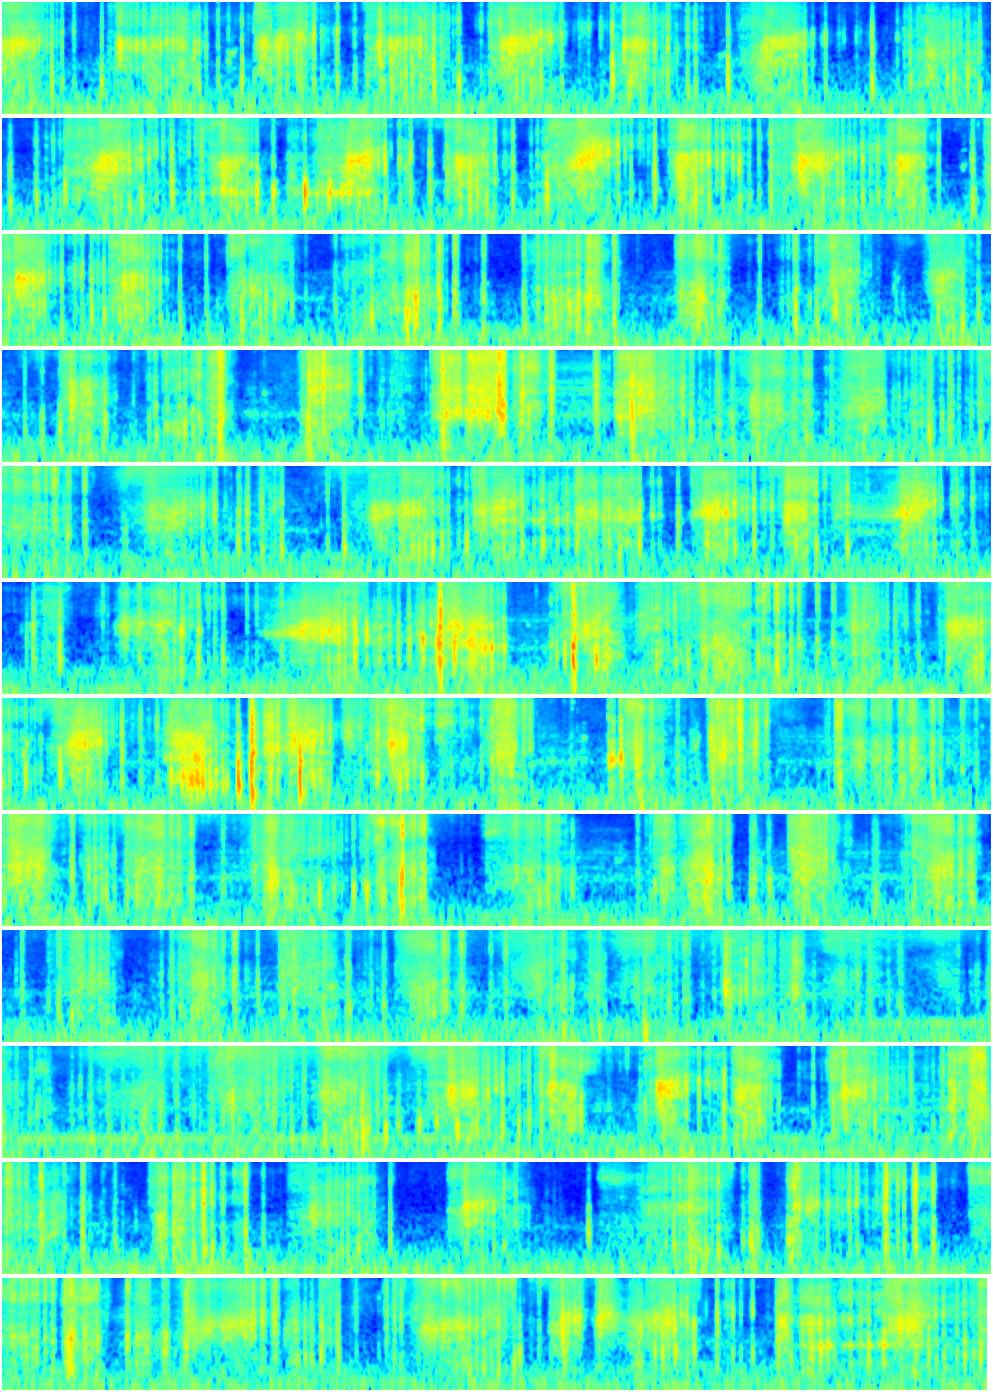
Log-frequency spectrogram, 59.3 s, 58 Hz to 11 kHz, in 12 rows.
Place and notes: walking on the frozen sea, Parnu Bay
great feeling of walking on frozen waves when its -20C outside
